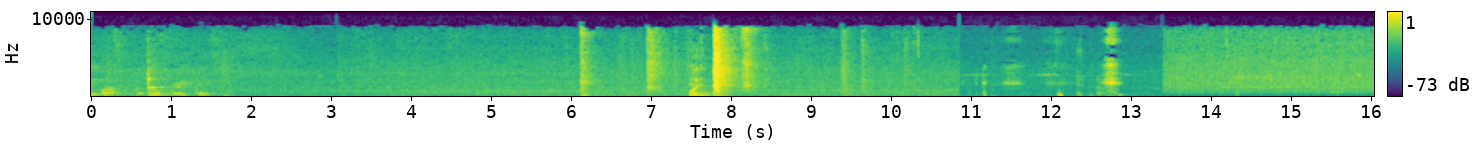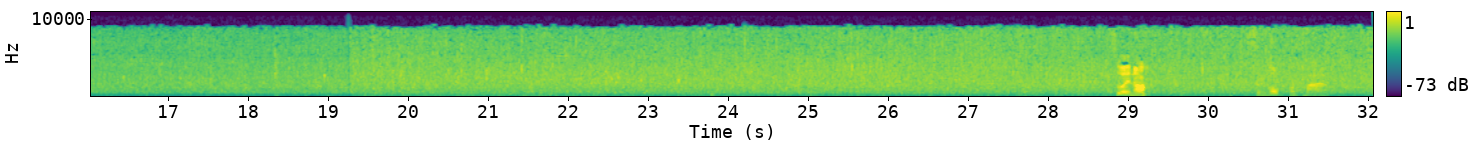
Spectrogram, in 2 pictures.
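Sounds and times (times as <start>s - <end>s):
water flowing over rocks: 13.4s - 32.0s.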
